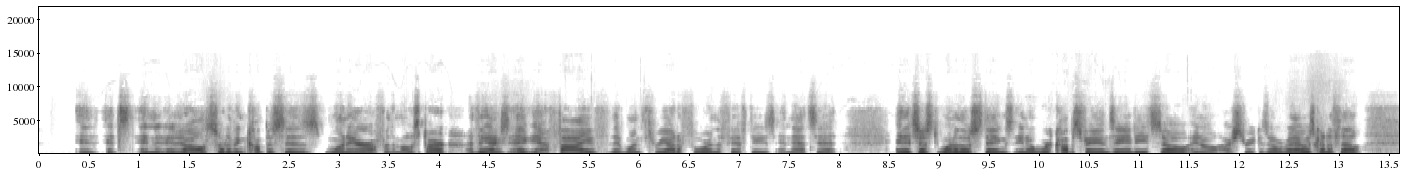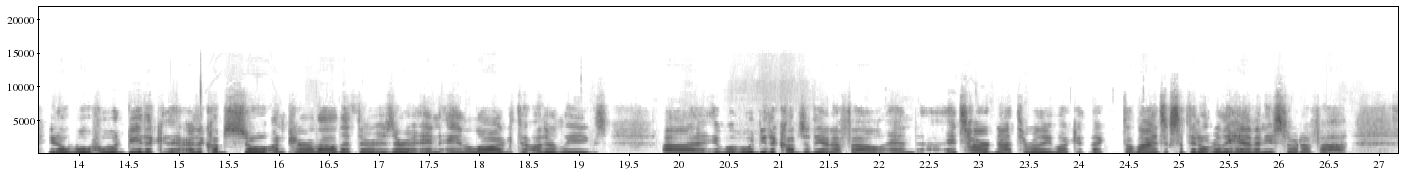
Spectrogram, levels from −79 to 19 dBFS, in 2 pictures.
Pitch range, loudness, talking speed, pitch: 125-145 Hz, -19 LUFS, 235 wpm, 135 Hz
